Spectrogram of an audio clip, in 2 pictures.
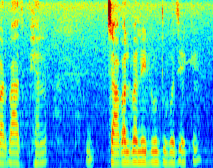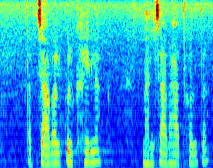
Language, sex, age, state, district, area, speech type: Maithili, female, 45-60, Bihar, Begusarai, rural, spontaneous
